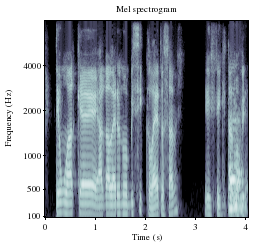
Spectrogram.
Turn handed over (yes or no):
no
